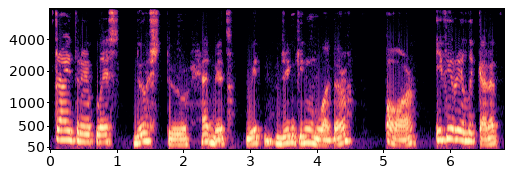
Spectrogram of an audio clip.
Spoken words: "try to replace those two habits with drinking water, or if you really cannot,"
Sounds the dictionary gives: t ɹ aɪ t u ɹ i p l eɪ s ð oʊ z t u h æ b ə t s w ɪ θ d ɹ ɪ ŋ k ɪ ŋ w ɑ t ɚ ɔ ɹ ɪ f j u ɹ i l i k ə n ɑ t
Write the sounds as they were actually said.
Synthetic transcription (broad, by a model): t ɹ aɪ t u ɹ i p l eɪ s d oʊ s t u h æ b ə t s w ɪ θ d ɹ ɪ ŋ k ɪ ŋ w ɑ t ɚ ɔ ɹ ɪ f j u ɹ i l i k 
